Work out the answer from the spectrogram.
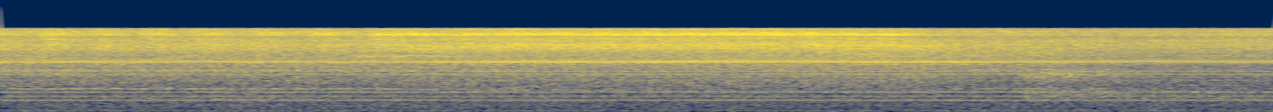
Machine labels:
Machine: pump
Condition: normal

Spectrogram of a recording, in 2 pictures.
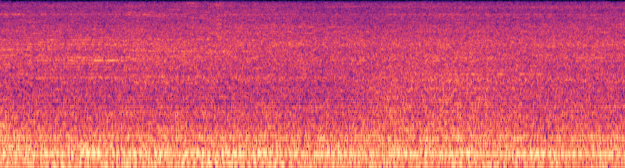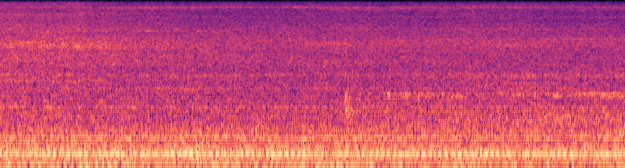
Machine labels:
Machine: pump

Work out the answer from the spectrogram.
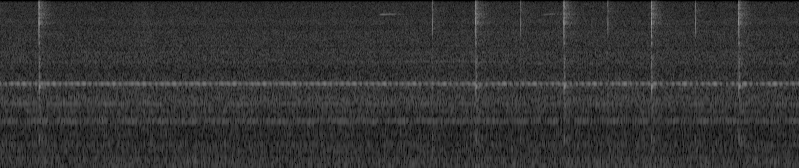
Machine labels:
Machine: valve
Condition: normal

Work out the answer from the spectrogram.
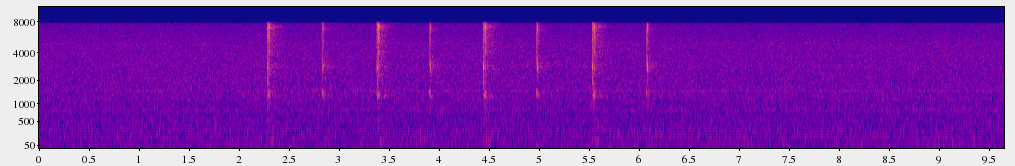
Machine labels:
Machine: valve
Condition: normal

